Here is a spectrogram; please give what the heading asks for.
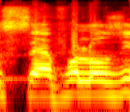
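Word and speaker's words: psephology: मैंने कहा बेटा पी सेफोलॉजी नहीं होता, ये सेफोलॉजी होता, पी साइलेंट है।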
